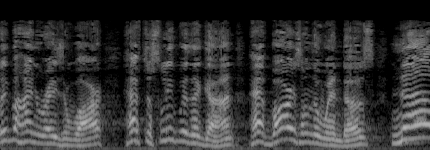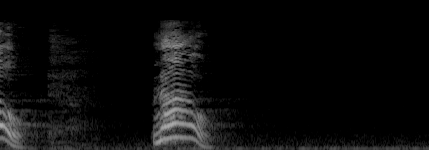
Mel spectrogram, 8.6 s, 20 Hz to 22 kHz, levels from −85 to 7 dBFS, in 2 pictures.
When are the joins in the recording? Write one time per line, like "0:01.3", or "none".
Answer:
none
